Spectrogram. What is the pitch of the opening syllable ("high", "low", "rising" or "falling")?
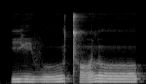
low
